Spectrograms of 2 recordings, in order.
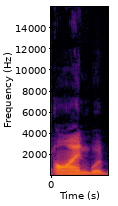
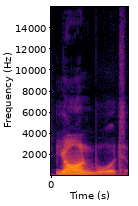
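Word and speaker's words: Yronwood: I say Ironwood because their sigil is an iron door. It's iron and wood. But some people argue that it's Yarnwood or Redwind.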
